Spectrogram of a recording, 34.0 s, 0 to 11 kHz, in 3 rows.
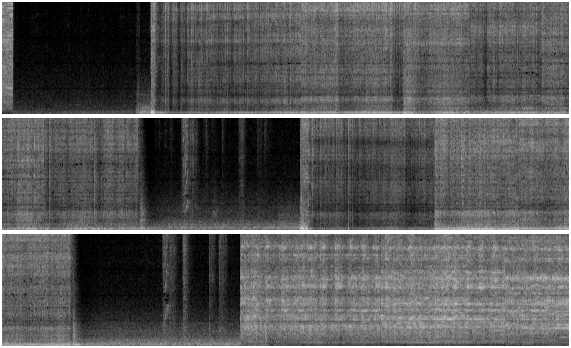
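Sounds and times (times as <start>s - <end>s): arc welding crackling hiss: 0.0s - 0.2s, 3.0s - 14.1s, 17.4s - 24.1s
low hum: 20.0s - 27.5s.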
